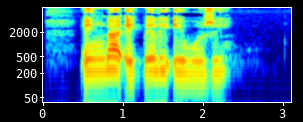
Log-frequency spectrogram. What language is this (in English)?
Mokpwe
